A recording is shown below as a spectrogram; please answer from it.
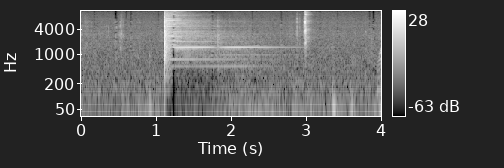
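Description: A Glock 19 pistol shot from the draw, with the struck steel target ringing for about a second and a half. A second, shorter shot follows about two seconds later.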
